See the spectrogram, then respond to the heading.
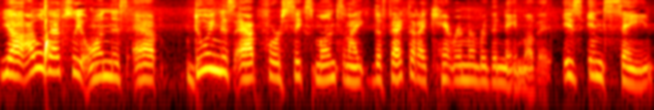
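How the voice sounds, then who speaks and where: The voice is somewhat breathy and animated, moving at a moderate pace. Its pitch swings very widely. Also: woman. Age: 40s. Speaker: lifestyle vlogger. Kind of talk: casual vlog monologue.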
